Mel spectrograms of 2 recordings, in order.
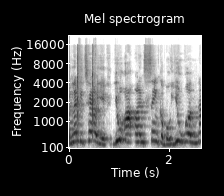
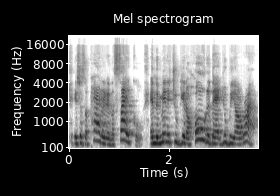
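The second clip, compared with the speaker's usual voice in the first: ordinary delivery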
